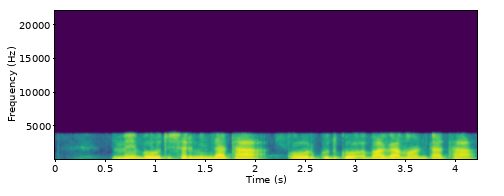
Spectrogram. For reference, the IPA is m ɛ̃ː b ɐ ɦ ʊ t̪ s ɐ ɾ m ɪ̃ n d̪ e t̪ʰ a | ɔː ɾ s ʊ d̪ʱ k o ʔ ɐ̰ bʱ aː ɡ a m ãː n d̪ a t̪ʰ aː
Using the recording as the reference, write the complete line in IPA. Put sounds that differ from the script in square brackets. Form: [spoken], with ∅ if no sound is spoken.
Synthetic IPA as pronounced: m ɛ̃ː b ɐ ɦ ʊ t̪ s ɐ ɾ m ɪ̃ n d̪ [a] t̪ʰ a | ɔː ɾ [x] ʊ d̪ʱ k o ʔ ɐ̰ bʱ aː ɡ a m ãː n [t̪] a t̪ʰ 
